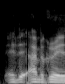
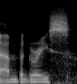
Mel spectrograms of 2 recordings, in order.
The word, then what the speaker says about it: ambergris: Ambergris is also poo. Sure. Yeah. And is it, because I always want to pronounce it ambergris, but I feel like I call it ambergrease.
